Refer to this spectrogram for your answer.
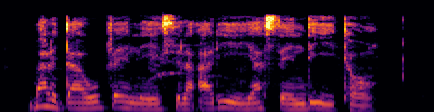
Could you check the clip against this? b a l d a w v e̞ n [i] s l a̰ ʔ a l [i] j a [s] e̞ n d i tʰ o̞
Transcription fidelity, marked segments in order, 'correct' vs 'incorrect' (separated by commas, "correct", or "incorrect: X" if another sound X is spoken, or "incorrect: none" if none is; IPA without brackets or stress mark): correct, correct, correct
